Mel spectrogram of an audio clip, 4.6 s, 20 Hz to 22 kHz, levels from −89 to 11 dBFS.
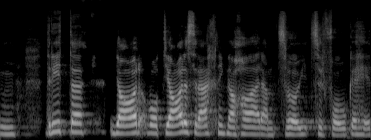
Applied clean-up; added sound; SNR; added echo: neural mask model Resemble Enhance denoiser.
